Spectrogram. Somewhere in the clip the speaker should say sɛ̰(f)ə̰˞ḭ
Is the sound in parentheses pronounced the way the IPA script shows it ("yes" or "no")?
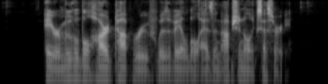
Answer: no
